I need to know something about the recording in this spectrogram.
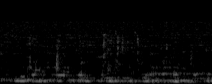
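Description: Faint background ambience: an even hiss with a faint low hum running under it.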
